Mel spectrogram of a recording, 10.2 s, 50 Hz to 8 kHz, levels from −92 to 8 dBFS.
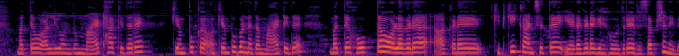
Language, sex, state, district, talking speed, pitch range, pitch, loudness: Kannada, female, Karnataka, Raichur, 125 wpm, 225-255 Hz, 240 Hz, -34 LUFS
